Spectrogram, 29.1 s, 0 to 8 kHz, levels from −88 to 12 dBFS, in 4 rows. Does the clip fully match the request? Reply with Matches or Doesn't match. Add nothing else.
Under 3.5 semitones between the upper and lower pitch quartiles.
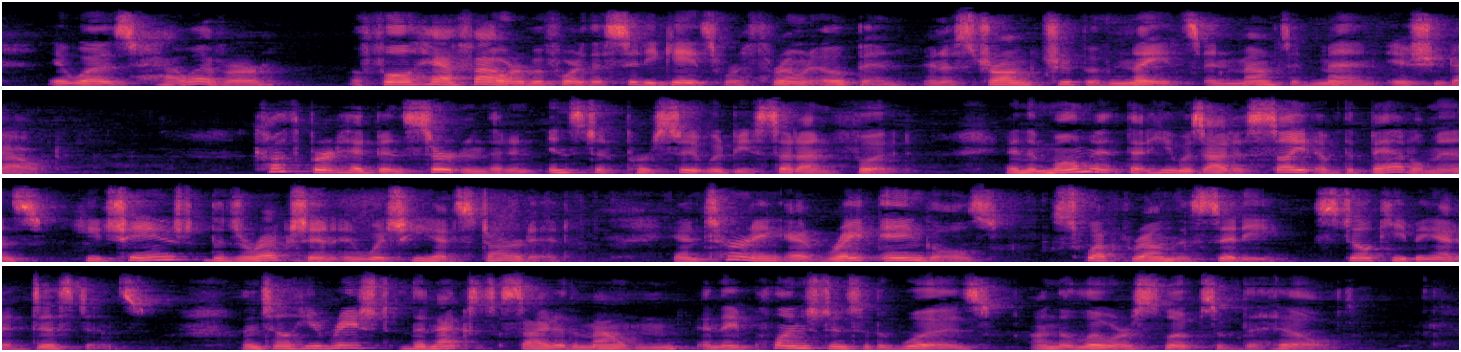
Doesn't match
